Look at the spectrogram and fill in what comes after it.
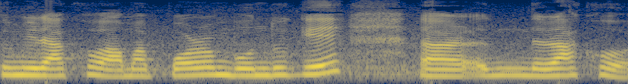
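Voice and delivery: plain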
